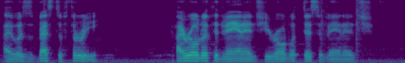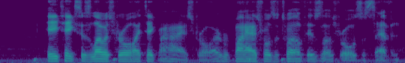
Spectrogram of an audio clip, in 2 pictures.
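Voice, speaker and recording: A man's voice: fairly low pitch, steady tone, moderate pace, a bit bright. A man playing a tabletop game, talking bluntly and swearing freely. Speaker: player. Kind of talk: casual game chat. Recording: faint room noise.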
